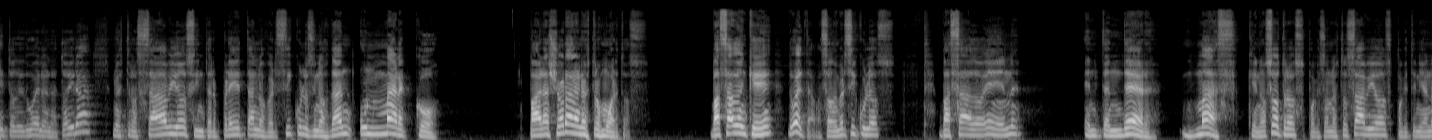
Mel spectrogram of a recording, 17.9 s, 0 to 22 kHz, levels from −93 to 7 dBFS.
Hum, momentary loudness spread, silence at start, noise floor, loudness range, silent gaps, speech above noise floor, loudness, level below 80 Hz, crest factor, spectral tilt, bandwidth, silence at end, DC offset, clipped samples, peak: none; 15 LU; 0 s; -81 dBFS; 6 LU; none; 56 dB; -26 LUFS; -54 dBFS; 20 dB; -6 dB/octave; 16 kHz; 0 s; under 0.1%; under 0.1%; -6 dBFS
